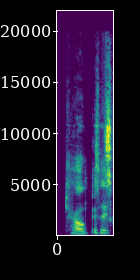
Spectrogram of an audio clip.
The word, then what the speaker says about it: Celtic: Celtic with a hard C.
